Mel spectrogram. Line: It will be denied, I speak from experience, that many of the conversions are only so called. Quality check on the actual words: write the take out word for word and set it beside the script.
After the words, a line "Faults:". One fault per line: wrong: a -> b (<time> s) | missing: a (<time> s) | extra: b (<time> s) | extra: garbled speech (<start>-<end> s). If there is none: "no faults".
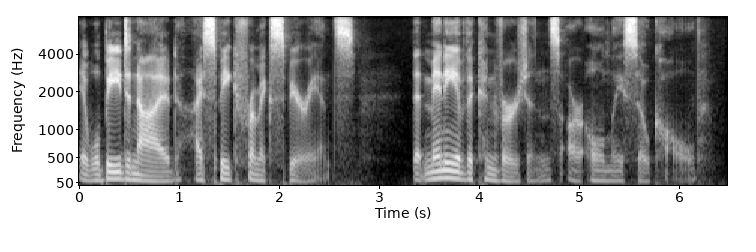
It will be denied, I speak from experience, that many of the conversions are only so called.
Faults:
no faults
